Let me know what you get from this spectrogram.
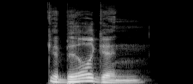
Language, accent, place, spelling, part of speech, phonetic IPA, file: German, Germany, Berlin, Gebirgen, noun, [ɡəˈbɪʁɡn̩], De-Gebirgen.ogg
- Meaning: dative plural of Gebirge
